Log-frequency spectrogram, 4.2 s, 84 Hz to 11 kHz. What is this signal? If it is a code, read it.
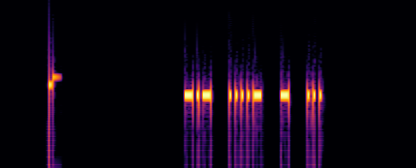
Morse code, heard as a keyed tone, about 40 wpm, spaced as for 29 wpm, 700 Hz. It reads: K4TS
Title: USA Call Signs - 2x Character Spacing - 40wpm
